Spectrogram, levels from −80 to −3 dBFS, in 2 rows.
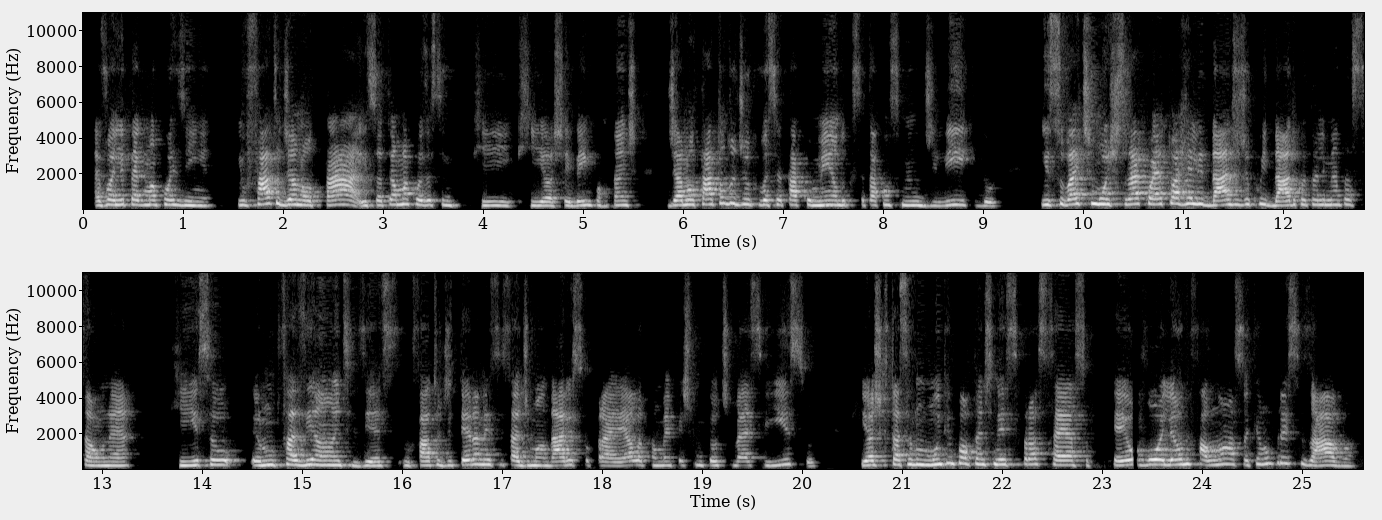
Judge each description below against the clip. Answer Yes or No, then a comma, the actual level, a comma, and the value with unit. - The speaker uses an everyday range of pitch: Yes, average, 3.0 semitones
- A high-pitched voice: Yes, very high, 250 Hz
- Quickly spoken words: Yes, fast, 240 wpm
